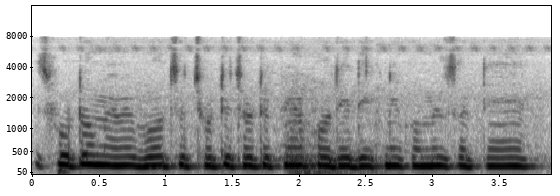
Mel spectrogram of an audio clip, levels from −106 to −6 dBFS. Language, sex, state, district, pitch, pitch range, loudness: Hindi, male, Arunachal Pradesh, Lower Dibang Valley, 185 Hz, 185-195 Hz, -11 LUFS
